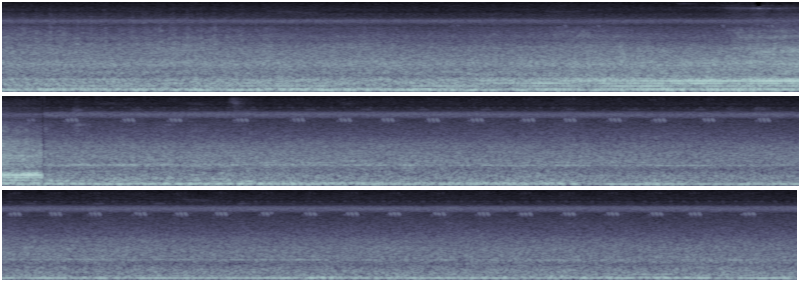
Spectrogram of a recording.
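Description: Passing train running with a low drone and a rising noise that cuts off abruptly about eight seconds in. After the cut comes a quieter steady hum with faint regular ticking, about one and a half ticks a second.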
